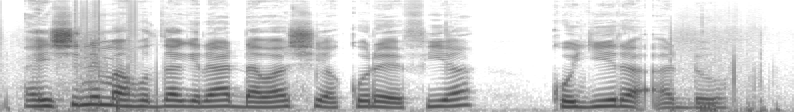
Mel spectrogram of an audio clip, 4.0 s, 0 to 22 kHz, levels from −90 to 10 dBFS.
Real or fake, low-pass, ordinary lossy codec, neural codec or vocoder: real; none; none; none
